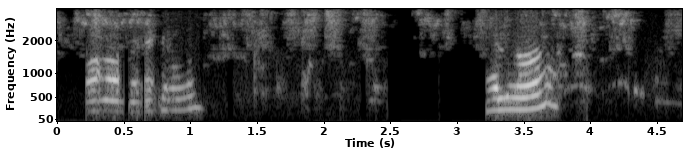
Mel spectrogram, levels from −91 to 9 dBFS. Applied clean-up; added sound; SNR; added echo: none; Chirp, tweet; 17 dB; none.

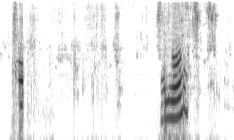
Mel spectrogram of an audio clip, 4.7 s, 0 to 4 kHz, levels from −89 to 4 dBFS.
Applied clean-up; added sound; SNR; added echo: neural separator model SepFormer WHAM!.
